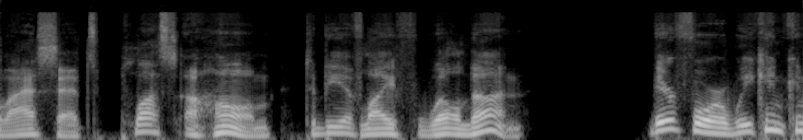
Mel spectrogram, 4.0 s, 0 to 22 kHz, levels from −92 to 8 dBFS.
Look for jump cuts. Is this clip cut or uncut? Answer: cut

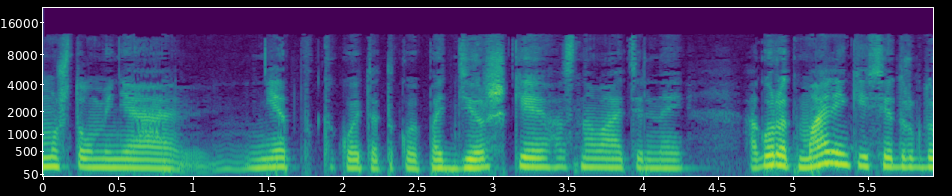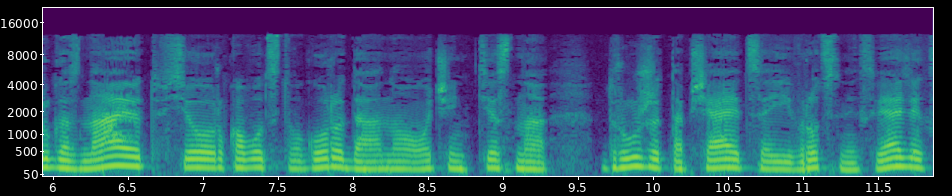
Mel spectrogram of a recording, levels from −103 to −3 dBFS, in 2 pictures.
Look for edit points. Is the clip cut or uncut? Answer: uncut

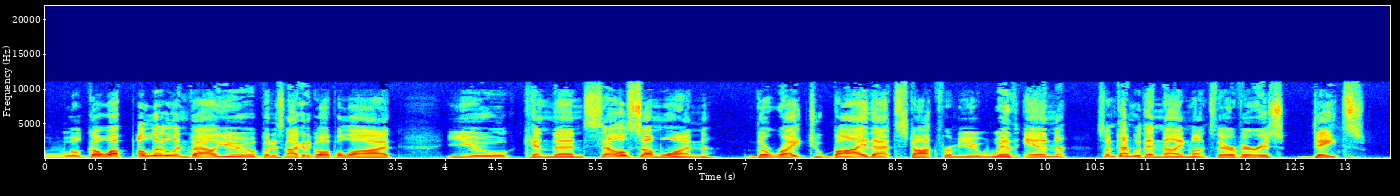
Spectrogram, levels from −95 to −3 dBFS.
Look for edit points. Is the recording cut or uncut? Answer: uncut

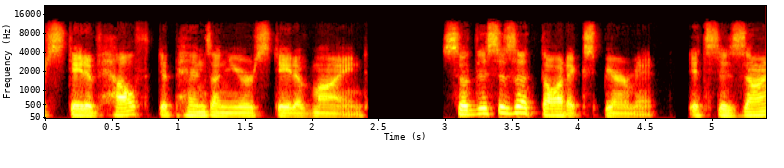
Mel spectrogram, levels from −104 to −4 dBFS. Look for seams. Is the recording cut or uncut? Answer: uncut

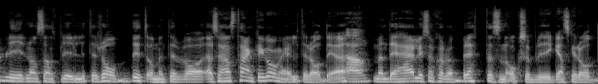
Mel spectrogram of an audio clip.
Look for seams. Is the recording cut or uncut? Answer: uncut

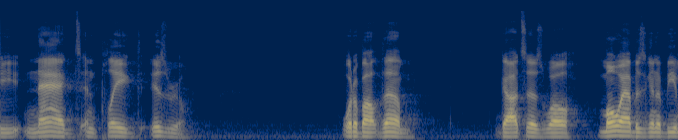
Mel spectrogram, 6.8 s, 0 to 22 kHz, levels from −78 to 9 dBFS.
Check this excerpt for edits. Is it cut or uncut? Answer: uncut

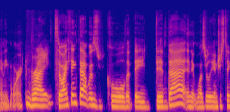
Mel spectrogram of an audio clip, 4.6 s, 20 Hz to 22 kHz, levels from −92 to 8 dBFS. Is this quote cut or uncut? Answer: cut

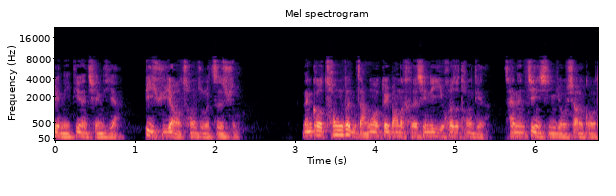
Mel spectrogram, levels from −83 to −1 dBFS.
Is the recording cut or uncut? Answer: uncut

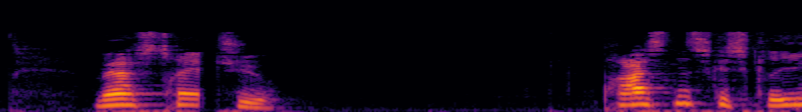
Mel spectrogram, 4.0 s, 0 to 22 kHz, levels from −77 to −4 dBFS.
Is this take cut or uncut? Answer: cut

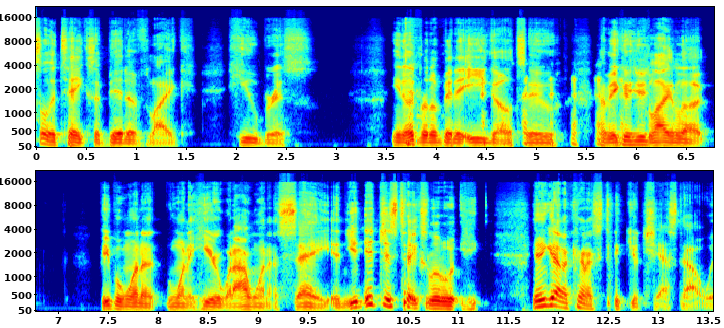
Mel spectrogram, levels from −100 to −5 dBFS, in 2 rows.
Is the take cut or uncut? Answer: cut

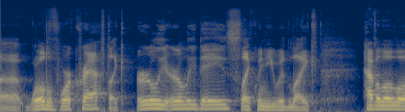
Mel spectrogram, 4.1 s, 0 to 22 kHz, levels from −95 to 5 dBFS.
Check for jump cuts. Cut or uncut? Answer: uncut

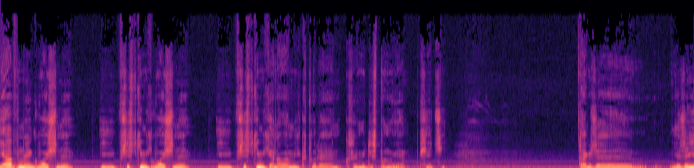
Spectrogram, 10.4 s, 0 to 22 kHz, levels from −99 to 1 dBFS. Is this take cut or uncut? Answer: cut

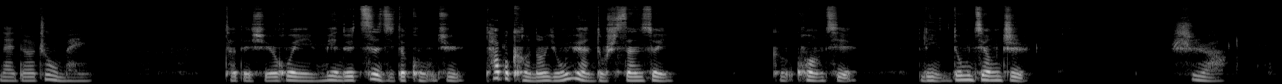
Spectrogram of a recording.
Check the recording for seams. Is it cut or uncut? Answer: cut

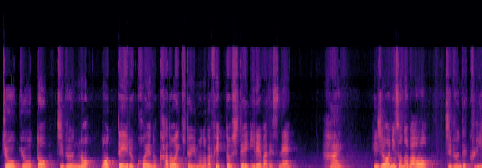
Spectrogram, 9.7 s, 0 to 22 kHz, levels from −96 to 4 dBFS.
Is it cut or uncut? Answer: uncut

